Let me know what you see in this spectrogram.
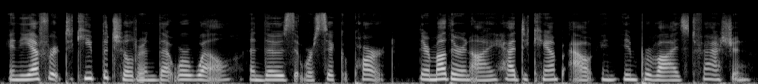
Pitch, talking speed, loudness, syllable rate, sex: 215 Hz, 215 wpm, -20 LUFS, 5.4 syllables/s, female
